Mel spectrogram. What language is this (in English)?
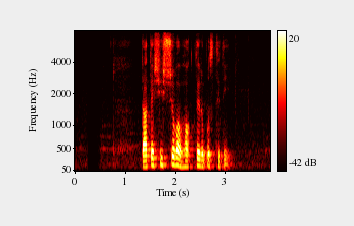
Bangla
